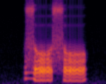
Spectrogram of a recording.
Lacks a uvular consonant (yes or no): yes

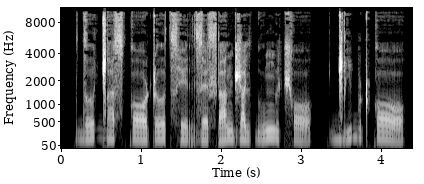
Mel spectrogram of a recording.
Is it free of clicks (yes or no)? no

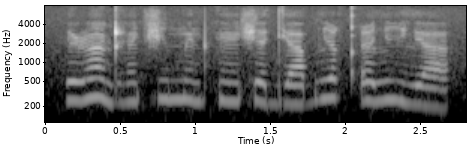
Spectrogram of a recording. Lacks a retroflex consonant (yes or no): no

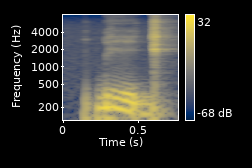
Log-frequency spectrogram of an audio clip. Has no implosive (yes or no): no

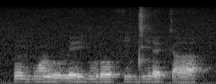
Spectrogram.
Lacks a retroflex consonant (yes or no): yes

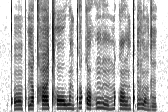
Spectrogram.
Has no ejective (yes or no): no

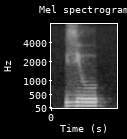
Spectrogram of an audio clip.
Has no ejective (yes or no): yes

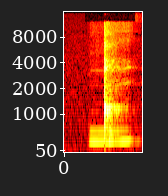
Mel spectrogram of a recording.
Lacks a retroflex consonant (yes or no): yes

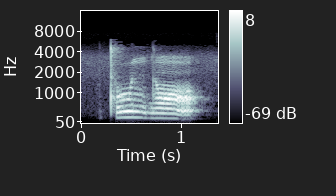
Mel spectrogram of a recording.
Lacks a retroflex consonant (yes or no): yes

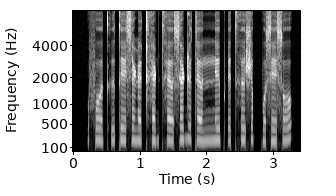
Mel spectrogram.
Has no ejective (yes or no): no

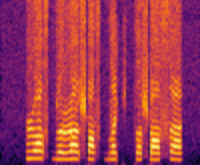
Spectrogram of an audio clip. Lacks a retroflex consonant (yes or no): no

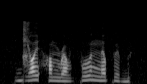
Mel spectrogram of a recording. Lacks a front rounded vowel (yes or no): no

